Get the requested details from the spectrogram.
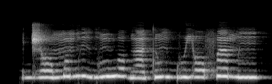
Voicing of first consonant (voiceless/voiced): voiced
